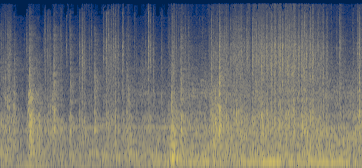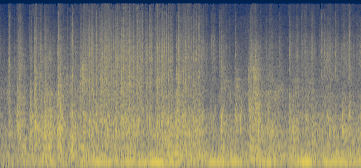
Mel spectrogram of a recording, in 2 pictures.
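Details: Garage door running with a busy, uneven clatter of rattles and clicks over a low motor drone, before fitting nylon rollers and roller stem sleeves; rattle mostly comes from the roller stems.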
